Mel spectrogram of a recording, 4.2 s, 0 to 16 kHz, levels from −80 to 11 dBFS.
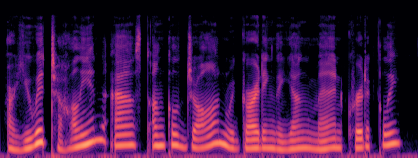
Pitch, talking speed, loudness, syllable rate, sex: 190 Hz, 160 wpm, -18 LUFS, 5.4 syllables/s, female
